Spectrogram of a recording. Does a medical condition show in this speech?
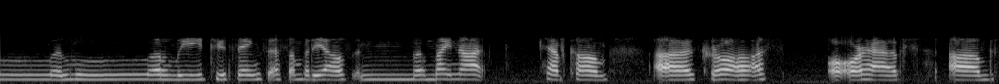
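Yes: stuttering; stuttering since beginning to talk, speech therapy with own speech therapist; about 18, starting college, therapy every two weeks, summer three-session intensive, Friends National Association; needs extra time to speak, letters to teachers, friends avoid filling in words; here prolonged sounds, blocks.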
